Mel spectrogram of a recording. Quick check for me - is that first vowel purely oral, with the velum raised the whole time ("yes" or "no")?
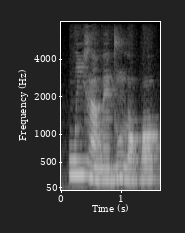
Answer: yes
